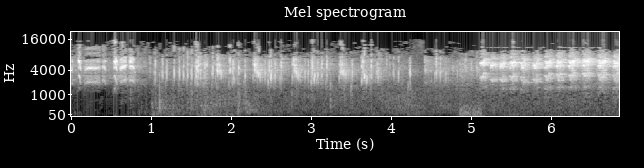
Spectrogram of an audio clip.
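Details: Swiftlet luring sound: high twittering chatter over a rough background, then a steady run of quick, evenly pulsed chirps in the final seconds.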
